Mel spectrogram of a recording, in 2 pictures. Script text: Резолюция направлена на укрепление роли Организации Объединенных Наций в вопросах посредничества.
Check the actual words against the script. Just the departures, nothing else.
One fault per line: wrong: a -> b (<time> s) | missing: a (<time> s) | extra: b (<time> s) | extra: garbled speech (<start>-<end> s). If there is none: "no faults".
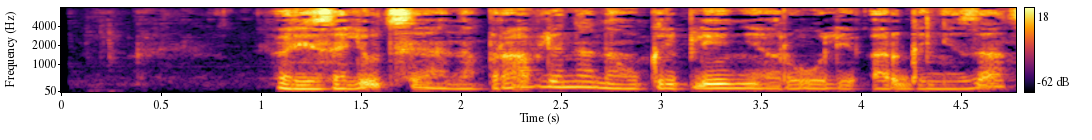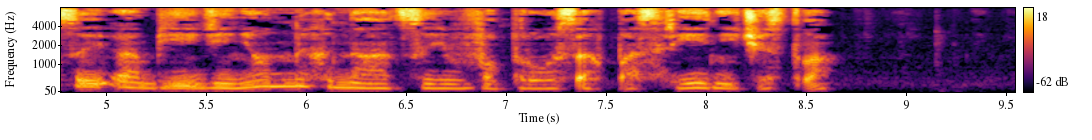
no faults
